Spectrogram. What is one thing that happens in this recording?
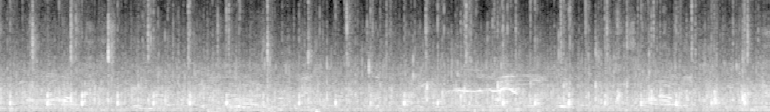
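A crowd cheers and calls out in the distance.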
